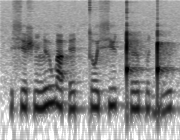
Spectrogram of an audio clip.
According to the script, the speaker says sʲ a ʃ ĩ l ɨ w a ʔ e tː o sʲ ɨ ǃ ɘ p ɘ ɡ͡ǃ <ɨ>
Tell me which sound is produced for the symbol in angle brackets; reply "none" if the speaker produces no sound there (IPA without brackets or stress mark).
ɨ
